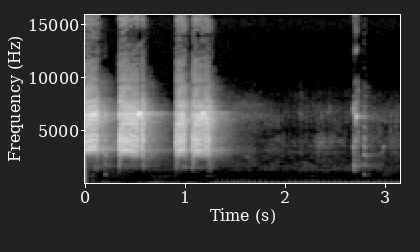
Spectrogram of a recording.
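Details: Sindhi black francolin calling: two pairs of loud, rasping, broadband notes in quick succession within just over a second, followed by a low pulsing hum and one faint distant note.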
